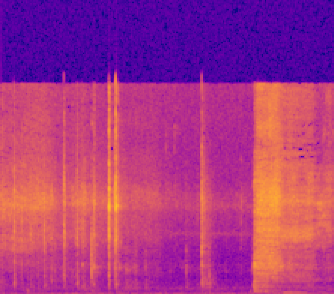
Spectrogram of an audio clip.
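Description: A few scattered computer keyboard key clicks, spaced irregularly, then a brief rush of noise near the end.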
